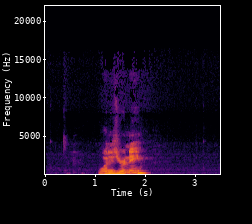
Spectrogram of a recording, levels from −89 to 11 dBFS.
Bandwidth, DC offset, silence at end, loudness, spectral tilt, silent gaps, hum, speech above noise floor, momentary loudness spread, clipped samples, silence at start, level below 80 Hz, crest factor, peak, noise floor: 10 kHz; under 0.1%; 1.45 s; -19 LUFS; -7 dB/octave; none; none; 46 dB; 12 LU; under 0.1%; 1.1 s; -60 dBFS; 20 dB; -4 dBFS; -64 dBFS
